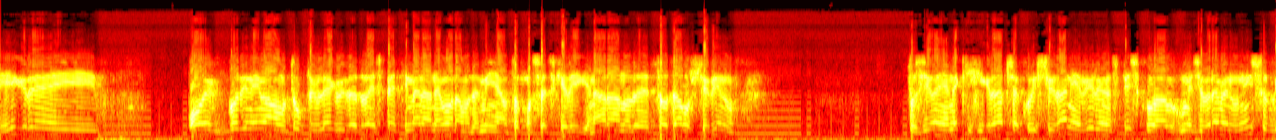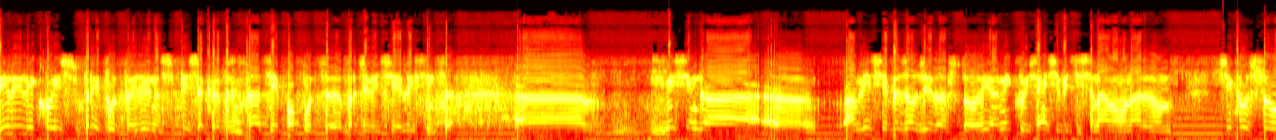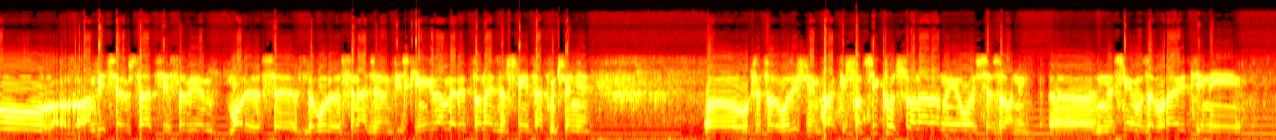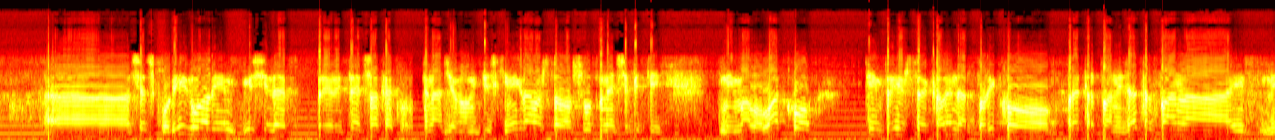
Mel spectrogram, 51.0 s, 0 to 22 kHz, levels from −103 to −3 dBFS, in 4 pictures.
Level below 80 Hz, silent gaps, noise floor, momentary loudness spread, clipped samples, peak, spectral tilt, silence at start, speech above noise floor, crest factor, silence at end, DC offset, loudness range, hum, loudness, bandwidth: -52 dBFS; none; -47 dBFS; 5 LU; under 0.1%; 0 dBFS; -1.5 dB/octave; 0 s; 32 dB; 16 dB; 0 s; under 0.1%; 2 LU; none; -14 LUFS; 15.5 kHz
